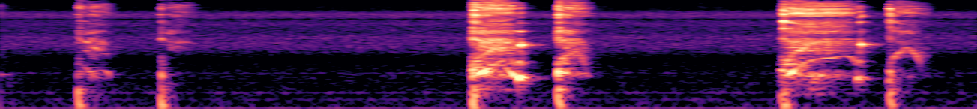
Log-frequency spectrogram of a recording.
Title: Coughing continues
